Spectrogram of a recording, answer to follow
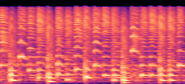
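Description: Electronic synth loop played through the Arturia Vocoder V vocoder plugin: a fast pulsing run of short notes, about seven a second, many with falling pitch sweeps.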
